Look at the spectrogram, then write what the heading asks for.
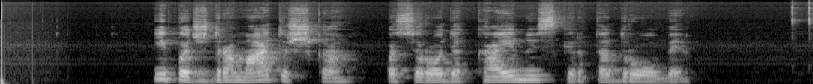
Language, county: Lithuanian, Kaunas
